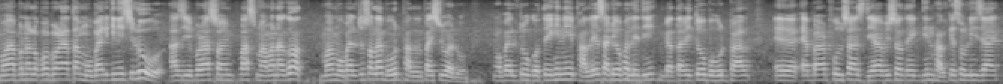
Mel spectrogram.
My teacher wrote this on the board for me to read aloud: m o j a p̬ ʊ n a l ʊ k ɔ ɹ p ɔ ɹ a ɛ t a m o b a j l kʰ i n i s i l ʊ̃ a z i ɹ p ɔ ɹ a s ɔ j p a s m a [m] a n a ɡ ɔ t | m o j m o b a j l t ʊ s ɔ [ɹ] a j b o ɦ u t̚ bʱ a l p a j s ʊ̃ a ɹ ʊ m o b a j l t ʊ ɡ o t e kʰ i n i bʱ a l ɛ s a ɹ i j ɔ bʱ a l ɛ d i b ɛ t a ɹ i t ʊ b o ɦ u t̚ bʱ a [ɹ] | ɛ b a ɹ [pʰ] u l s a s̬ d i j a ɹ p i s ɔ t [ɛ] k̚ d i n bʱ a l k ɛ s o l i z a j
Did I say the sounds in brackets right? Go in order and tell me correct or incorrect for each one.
correct, incorrect: l, incorrect: l, correct, correct

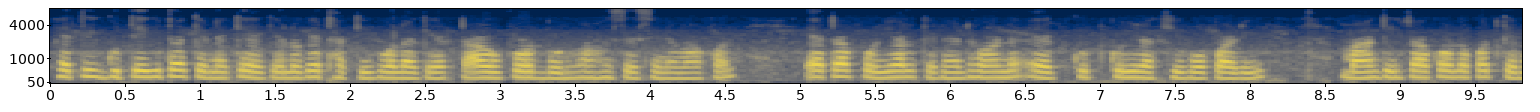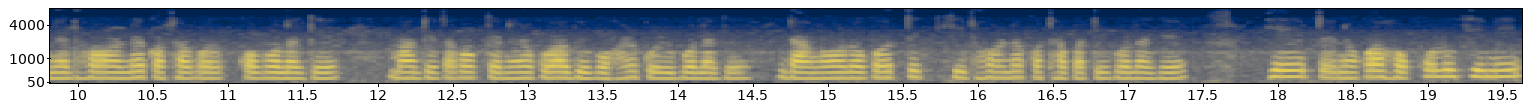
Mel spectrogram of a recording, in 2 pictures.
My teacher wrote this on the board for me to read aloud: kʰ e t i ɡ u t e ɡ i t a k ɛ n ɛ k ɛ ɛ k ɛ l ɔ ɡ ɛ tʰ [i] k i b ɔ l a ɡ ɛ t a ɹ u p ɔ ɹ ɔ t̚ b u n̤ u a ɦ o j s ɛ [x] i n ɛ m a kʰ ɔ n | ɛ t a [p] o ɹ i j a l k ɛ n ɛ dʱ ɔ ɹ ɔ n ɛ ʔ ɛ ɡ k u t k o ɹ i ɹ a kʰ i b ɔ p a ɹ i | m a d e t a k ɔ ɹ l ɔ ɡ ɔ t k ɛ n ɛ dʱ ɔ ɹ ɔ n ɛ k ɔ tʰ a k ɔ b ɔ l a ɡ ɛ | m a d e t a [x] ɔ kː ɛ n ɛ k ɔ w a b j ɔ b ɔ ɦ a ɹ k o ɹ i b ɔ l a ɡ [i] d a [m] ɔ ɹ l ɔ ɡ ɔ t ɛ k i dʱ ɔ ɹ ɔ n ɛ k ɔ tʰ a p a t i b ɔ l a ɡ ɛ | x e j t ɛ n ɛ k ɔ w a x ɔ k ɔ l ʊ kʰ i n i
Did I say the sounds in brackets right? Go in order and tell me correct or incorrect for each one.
incorrect: a, incorrect: s, correct, incorrect: k, incorrect: ɛ, incorrect: ŋ

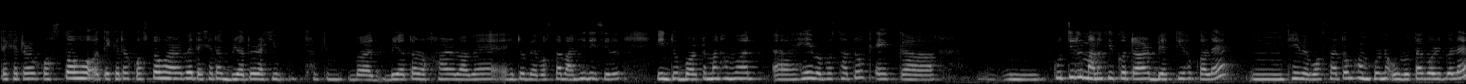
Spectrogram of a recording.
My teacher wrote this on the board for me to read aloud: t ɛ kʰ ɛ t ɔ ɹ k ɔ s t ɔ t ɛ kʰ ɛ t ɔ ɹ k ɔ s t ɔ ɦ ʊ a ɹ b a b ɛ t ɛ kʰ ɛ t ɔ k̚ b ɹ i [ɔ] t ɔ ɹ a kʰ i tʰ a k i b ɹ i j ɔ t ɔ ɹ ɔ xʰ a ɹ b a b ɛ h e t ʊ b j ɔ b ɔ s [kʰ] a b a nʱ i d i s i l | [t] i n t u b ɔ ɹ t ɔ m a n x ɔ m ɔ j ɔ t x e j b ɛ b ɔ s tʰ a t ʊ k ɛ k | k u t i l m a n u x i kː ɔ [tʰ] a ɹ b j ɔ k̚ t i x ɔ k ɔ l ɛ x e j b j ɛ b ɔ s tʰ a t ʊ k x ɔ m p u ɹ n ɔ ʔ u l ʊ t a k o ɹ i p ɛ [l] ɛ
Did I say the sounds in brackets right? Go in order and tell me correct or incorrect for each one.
correct, incorrect: tʰ, incorrect: k, incorrect: t, correct

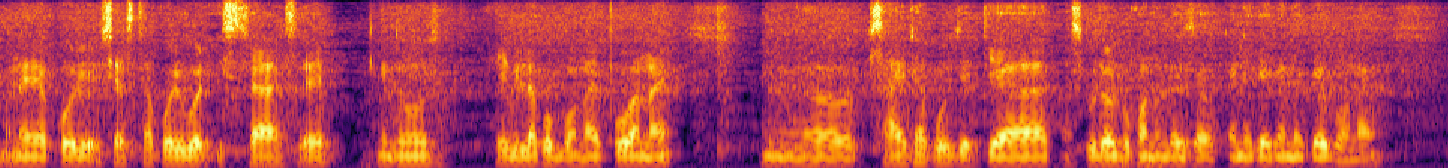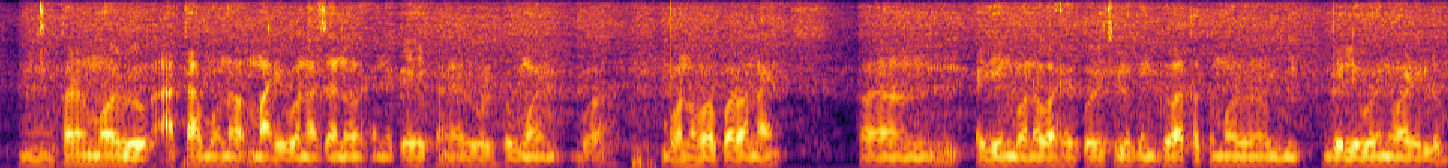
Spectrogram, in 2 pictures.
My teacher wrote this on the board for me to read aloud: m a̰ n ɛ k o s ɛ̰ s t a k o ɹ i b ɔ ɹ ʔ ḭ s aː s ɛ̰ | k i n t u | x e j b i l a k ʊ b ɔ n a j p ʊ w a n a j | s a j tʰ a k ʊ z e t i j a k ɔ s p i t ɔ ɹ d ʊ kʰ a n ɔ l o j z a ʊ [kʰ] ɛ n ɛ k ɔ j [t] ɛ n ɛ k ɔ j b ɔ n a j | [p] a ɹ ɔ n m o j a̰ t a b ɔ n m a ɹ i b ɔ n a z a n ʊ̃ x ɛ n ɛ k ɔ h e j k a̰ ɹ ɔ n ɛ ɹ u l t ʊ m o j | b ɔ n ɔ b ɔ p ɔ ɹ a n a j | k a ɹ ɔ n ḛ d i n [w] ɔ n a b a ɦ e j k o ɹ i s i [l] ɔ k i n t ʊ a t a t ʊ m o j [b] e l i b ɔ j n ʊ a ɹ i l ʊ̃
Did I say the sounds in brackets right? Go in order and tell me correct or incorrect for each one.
incorrect: k, incorrect: k, incorrect: k, incorrect: b, correct, correct

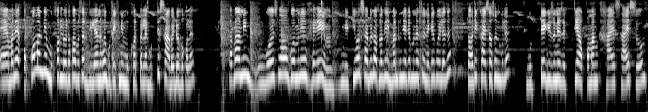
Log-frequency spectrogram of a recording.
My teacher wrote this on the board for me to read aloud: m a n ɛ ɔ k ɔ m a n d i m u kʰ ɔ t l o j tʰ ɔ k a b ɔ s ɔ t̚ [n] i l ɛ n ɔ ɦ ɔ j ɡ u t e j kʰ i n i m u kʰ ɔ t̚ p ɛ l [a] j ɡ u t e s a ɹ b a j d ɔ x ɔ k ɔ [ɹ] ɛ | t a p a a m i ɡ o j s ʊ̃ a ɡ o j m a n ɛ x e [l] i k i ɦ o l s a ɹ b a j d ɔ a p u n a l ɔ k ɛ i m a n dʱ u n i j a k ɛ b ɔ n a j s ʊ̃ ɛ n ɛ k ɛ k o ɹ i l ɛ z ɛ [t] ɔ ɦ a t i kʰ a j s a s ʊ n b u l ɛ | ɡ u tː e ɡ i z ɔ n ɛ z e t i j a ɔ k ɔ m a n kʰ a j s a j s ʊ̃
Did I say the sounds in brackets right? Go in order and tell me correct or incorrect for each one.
incorrect: d, correct, incorrect: l, incorrect: ɹ, correct

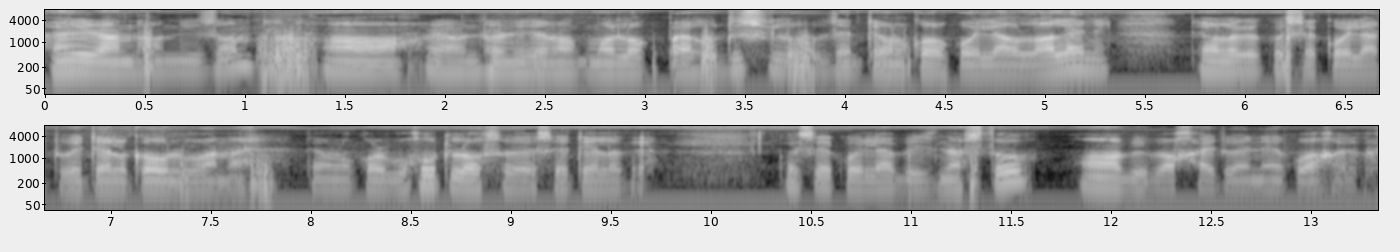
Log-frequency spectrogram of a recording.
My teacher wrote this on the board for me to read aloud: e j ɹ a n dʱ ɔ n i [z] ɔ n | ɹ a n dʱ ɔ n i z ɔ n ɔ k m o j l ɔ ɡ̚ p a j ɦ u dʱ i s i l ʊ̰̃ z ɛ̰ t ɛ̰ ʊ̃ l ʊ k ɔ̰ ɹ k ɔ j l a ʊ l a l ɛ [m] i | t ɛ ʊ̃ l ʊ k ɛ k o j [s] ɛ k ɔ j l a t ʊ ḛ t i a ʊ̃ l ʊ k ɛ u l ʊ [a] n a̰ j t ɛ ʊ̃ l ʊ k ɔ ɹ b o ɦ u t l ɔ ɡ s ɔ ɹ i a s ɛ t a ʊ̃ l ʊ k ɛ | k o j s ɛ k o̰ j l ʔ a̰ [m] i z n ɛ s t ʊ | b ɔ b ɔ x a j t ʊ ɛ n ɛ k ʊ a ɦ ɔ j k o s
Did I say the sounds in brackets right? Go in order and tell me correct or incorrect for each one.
correct, incorrect: n, correct, correct, incorrect: b

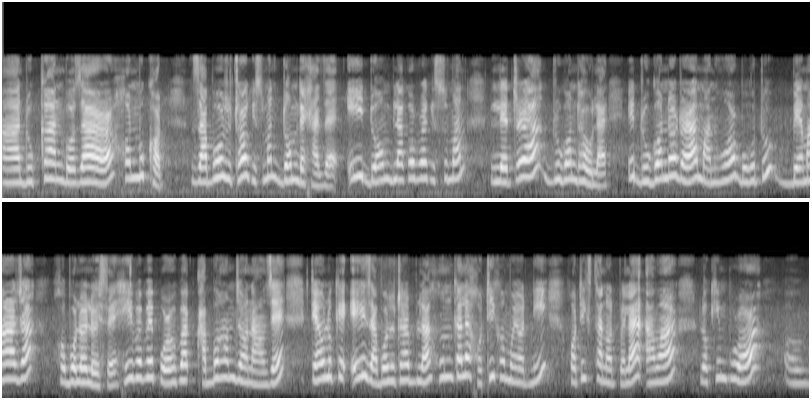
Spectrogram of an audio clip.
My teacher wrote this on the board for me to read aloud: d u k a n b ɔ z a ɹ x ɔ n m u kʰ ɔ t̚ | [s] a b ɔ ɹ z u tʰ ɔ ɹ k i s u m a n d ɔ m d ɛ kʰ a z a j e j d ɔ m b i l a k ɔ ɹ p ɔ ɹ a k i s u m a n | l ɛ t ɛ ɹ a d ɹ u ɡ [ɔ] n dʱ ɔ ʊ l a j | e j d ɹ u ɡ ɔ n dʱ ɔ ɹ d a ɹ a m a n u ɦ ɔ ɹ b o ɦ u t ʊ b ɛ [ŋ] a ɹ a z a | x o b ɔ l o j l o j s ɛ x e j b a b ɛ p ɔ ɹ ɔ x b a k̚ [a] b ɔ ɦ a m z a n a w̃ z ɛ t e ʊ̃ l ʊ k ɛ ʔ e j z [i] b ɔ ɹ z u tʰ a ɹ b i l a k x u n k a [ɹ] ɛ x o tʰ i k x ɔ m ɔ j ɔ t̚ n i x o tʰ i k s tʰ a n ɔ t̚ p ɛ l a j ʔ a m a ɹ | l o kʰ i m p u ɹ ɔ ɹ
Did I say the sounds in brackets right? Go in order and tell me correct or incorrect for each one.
incorrect: z, correct, incorrect: m, correct, incorrect: a, incorrect: l

